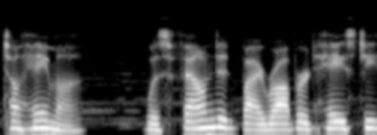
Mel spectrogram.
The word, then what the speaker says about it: Tehama: Tahoma, pronounced Tahama, was founded by Robert Hasty Thomes, who arrived in the area that is now Tahoma County in the company of Albert G.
